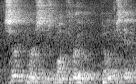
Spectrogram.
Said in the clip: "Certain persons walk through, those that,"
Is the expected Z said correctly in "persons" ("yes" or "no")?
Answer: yes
